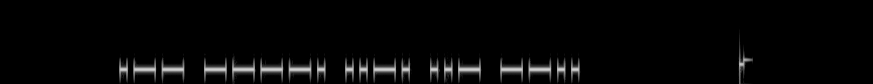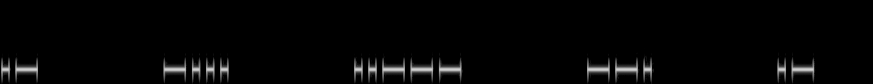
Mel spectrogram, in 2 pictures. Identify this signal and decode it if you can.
Morse code, heard as a keyed tone, about 17 wpm, spaced as for 9 wpm, 700 Hz. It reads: W9FUZ AB2GA
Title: USA Call Signs - 5 Characters - 6x Character Spacing - 17wpm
